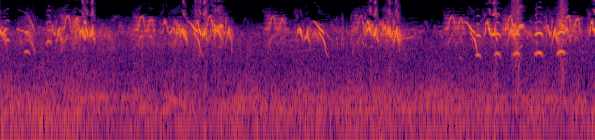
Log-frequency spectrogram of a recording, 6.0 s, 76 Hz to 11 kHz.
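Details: Dunrovin nest ospreys, June 2013, during a dominance display as the mother delivers nesting material: shrill chirping series with downward-slurred notes, several softer lower peeps near the end.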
